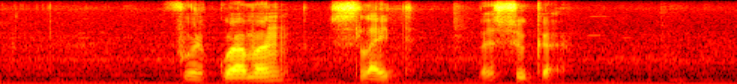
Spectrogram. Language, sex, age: Afrikaans, male, 19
